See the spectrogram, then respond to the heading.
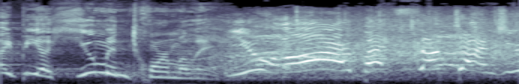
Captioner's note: audience applauding and laughing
